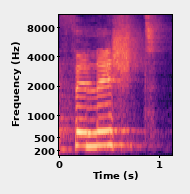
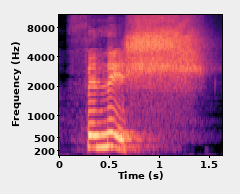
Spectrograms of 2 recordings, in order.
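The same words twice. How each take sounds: First: Said in the usual way. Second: "Finished" with a long sh, then a separate t; ending first, then T. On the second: Shown as a demonstration. Teacher demonstrating the T ending, sounds separated. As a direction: hold the sh of "Finished", pause, release t. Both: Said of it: "pronounce ending sound first and then add T".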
